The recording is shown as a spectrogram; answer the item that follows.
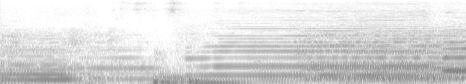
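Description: String quartet with double bass playing a slow waltz: held bowed chords over a low bass line, thinning briefly about half a second in before a new chord enters.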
